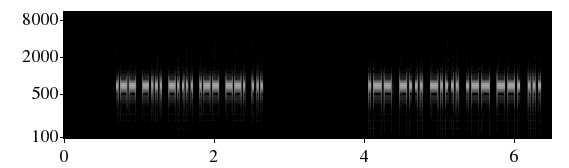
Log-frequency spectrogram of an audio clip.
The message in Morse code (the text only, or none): WB6WGS WB6WGS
